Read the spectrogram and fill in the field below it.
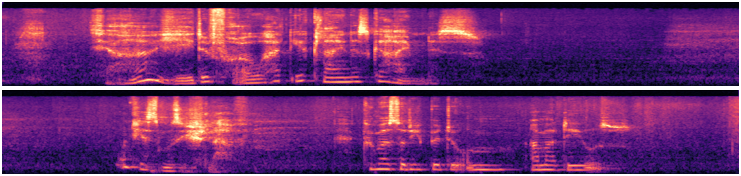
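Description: An elderly woman speaks softly and close by.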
